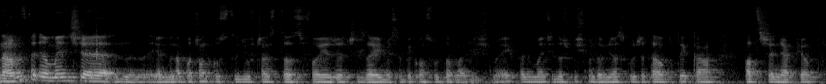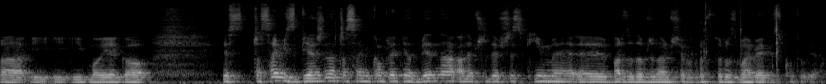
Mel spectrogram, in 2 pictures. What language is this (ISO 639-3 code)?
pol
